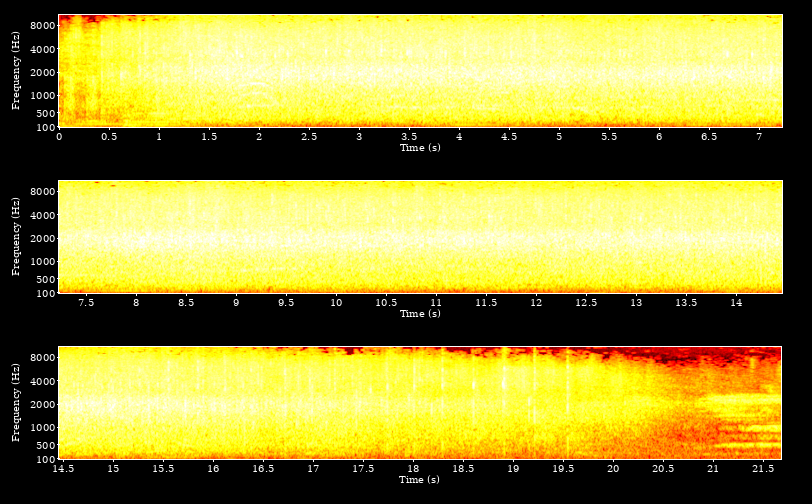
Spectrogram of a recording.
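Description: Opera-house audience applauding a sung number in a live performance: the clapping swells within the first two seconds as the last sung note dies away, holds steady, then thins and fades over the last few seconds.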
